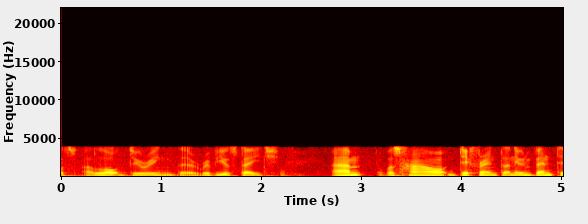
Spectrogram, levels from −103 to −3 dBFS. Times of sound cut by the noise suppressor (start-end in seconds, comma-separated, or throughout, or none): none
